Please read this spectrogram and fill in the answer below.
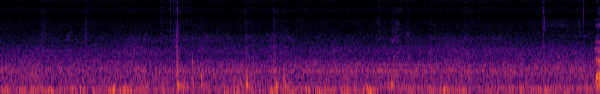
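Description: A steady low rumble, with a few light clicks and knocks as a wooden hive frame is lifted out of the hive box and handled with a metal hive tool.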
